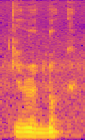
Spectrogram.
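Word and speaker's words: gerenuk: is certainly worth a Google and you can spell it g-e-r-e-n-u-k Garen look and they occur in uh in places like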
